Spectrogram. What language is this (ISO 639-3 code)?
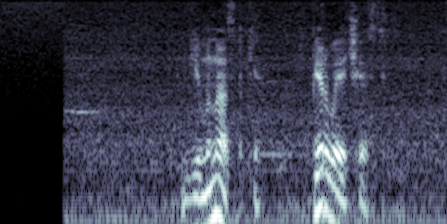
rus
